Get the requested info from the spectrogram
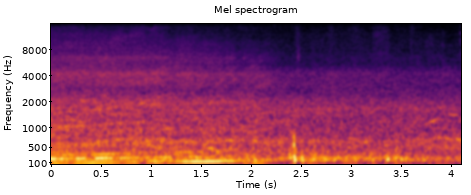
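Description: A vehicle engine idling: a low steady hum that rises slightly in pitch about a second in and fades out about two seconds in, leaving street traffic noise. A single short knock about two and a half seconds in.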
